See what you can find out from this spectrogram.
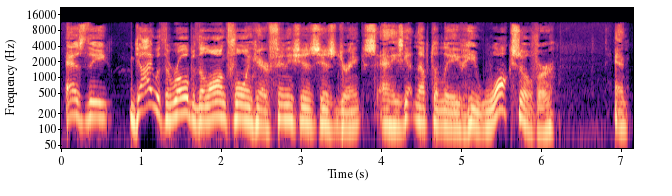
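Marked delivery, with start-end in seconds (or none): none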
